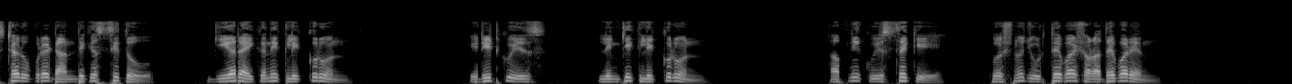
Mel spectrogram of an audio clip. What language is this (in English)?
Bangla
